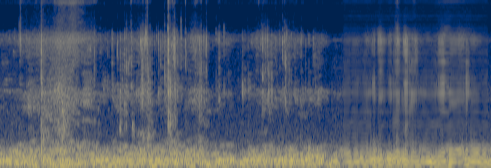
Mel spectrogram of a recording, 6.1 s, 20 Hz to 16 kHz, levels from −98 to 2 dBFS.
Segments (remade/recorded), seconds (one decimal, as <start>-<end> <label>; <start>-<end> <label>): 0.0-4.3 recorded; 4.3-6.1 remade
